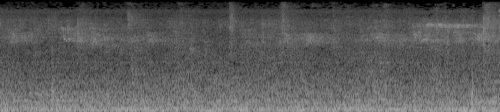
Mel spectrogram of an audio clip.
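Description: Small birds chirping in short, high calls several times, with one slightly longer call near the end, over a steady low background hum.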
